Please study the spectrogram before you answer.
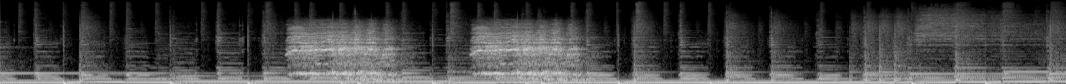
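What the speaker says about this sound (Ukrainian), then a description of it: "це кінь" A horse neighs loudly twice, each whinny a few seconds long with a short gap between, over continuous background music.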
